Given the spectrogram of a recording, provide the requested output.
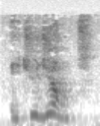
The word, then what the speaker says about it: étudiante: Alors, au féminin, ça devient étudiante. D'accord? Alors, étudiante, on prononce bien le T qui était auparavant muet. En revanche, le E est muet.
